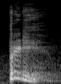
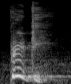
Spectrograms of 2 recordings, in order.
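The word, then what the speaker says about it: pretty: Number 2 आपने देखा, ये देखिए ई है प्रिटी, क्या पढ़ेंगे इसको, प्रीटी, इसको प्रैटी नहीं पढ़ेंगे, इसका सही प्रोनाउंसिएशन क्या है, प्रिटी। तो यहां पर ये ई जो है वो भी आई का साउंड निकालना है।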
